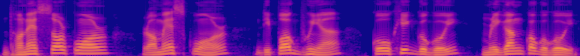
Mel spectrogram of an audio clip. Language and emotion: Assamese, neutral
